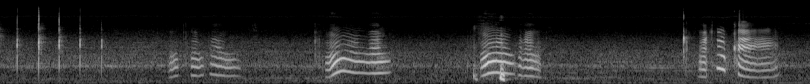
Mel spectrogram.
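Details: Pet male Indian ringneck parakeet talking at random during cuddle time, his favourite time of day, to get attention and petting; a few sharp clicks, then four short voice-like phrases with wavering, bending pitch, separated by pauses.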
